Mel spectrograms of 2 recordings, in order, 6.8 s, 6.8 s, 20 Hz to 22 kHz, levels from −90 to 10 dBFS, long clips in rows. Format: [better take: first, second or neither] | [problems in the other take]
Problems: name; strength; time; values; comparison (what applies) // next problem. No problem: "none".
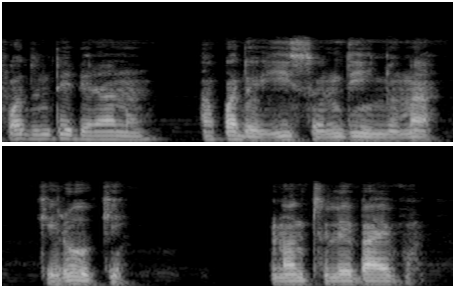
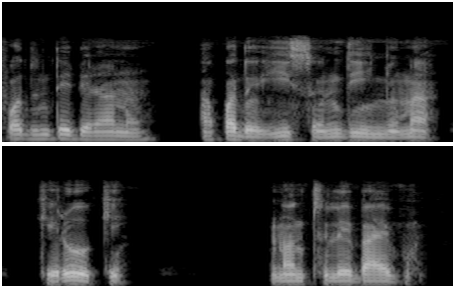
second | room echo; dies away in 0.3 s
